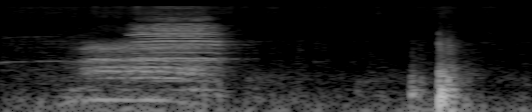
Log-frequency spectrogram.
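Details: At Ewetopia Farms, a sheep waiting for feed during daily chores lets out one hoarse, drawn-out bleat lasting about a second, followed by sharp knocking clatter.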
